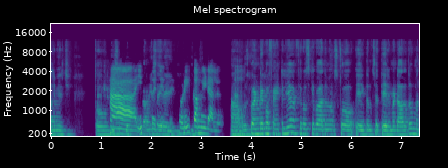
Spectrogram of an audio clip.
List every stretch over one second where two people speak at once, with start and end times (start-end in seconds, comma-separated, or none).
0.9-3.0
